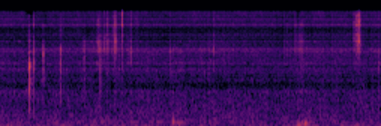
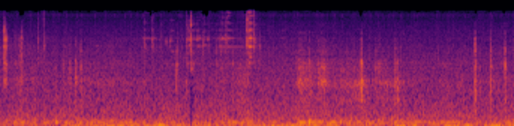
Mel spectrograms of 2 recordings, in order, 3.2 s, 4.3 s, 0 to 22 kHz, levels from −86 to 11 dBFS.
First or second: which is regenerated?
first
